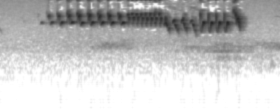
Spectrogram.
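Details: A male chaffinch in a garden, near the start of spring, sings one bright, rattling phrase of about two and a half seconds: rapid repeated notes stepping downward, then a quick descending run ending in a flourish.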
